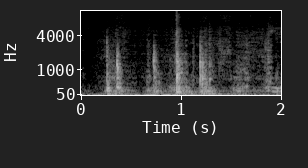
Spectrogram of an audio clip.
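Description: A loose wooden board knocking and scraping against wooden cabinetry as it is worked out of its storage slot: a string of irregular knocks.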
